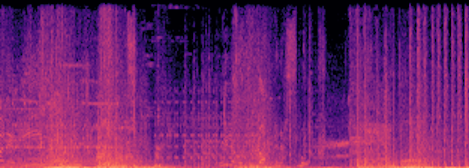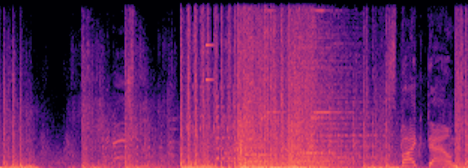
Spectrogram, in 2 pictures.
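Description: Phantom rifle bursts in Valorant, loud rapid gunfire in several clusters with brief pauses between them, mixed with game effects and some talk.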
